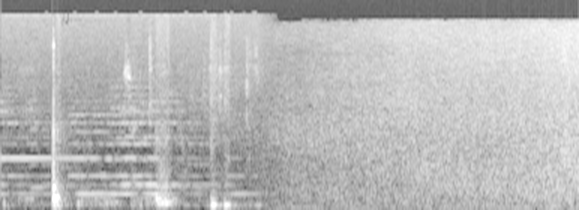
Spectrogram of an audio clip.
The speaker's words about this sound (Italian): Ma guarda quelle onde, Johnny. Guardale!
